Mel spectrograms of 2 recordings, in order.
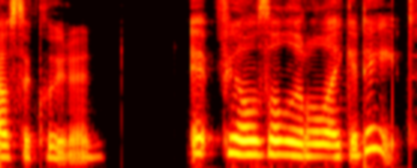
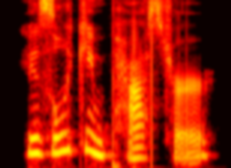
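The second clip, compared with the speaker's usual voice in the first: usual speaking voice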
